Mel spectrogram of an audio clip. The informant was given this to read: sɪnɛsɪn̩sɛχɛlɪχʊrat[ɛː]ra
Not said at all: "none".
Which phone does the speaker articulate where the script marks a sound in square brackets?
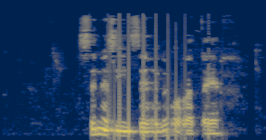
ɛː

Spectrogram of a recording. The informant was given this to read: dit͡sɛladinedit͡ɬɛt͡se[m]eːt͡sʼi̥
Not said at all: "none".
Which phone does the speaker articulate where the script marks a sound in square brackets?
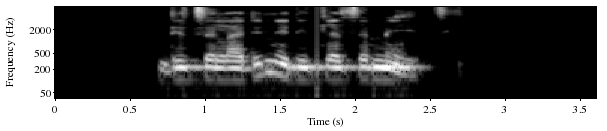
m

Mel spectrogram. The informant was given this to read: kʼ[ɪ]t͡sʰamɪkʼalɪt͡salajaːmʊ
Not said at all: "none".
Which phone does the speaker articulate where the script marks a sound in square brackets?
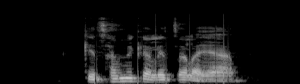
ɪ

